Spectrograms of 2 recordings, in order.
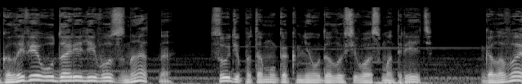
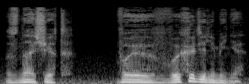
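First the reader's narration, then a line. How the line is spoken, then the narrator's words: Sighing. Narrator (Russian): вздохнул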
